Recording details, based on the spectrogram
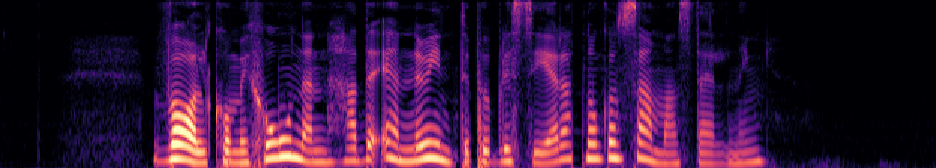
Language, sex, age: Swedish, female, 32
